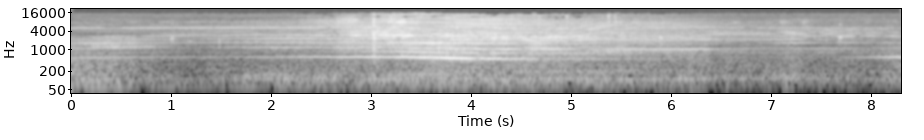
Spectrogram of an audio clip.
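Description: An Aeroscout S2 1.1m RC airplane flies in the morning on a fresh battery, its electric motor making a faint, high whining drone that rises in pitch and loudness as it passes, then slowly fades.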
